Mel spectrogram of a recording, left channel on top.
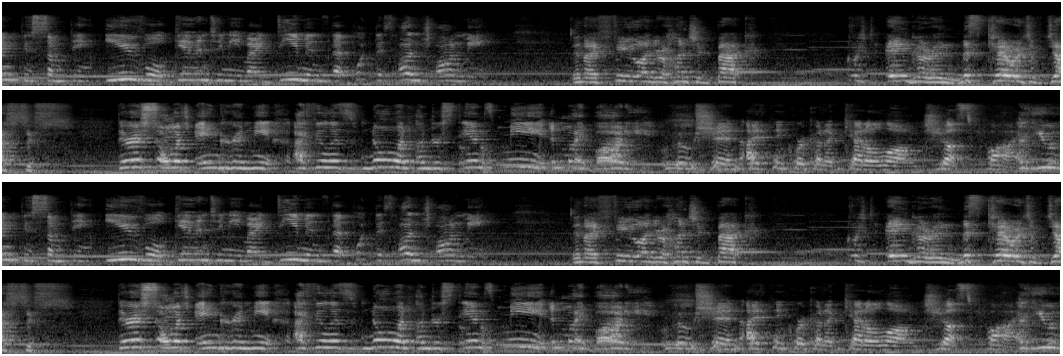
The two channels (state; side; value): identical; both; correlation 1.00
